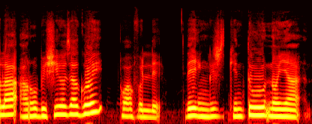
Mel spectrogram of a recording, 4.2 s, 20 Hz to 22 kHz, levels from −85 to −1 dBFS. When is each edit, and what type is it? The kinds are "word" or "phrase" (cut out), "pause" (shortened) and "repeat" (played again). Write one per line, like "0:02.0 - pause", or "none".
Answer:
0:01.6 - word
0:02.5 - word
0:03.0 - word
